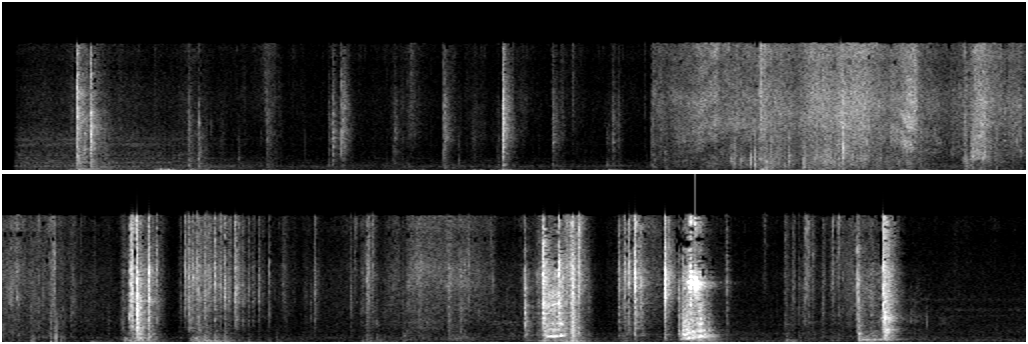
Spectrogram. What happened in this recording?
I opened my door, went to the window, opened the curtains, and opened the windows.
